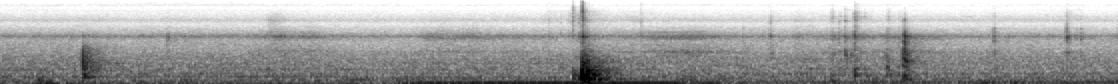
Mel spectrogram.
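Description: Metal parts clink and knock against each other as they are handled.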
